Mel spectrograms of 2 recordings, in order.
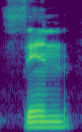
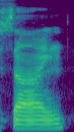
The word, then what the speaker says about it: sine: the way you write sign but you still say son you don't say sin you don't say anything else but sign okay this is cosign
